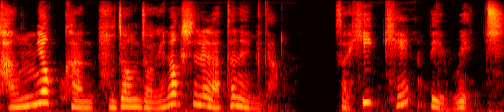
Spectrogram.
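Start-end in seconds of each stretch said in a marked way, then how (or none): 3.5-5.1 can't hit hard and firm, heavily stressed. English lesson on a sentence of strong negative certainty: stress on can't. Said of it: "can't라는 펑션 워드에 강세가 가게 되죠".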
